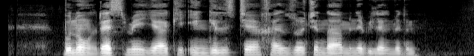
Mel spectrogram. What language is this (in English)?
Uyghur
